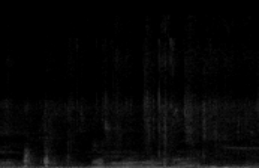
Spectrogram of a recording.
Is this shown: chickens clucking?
yes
